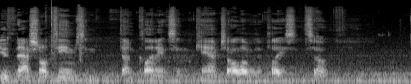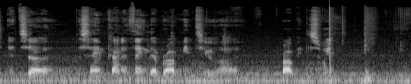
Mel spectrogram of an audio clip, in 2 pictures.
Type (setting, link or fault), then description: setting, inside a vehicle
